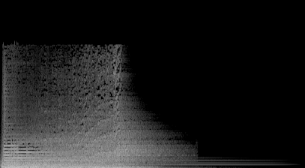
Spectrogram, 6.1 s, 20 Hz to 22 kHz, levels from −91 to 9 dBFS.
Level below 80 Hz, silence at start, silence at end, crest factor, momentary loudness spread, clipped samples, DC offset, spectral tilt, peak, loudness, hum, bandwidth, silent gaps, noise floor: -32 dBFS; 0 s; 2.8 s; 18 dB; 17 LU; under 0.1%; under 0.1%; -5.5 dB/octave; -4 dBFS; -20 LUFS; none; 16.5 kHz; none; -78 dBFS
